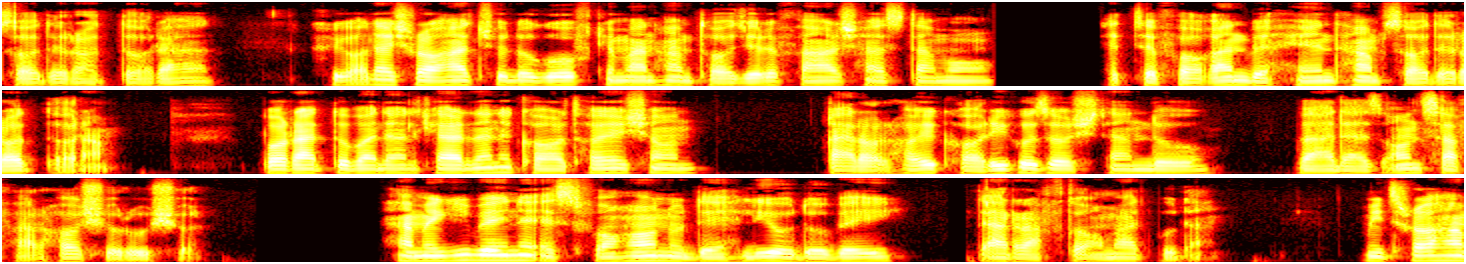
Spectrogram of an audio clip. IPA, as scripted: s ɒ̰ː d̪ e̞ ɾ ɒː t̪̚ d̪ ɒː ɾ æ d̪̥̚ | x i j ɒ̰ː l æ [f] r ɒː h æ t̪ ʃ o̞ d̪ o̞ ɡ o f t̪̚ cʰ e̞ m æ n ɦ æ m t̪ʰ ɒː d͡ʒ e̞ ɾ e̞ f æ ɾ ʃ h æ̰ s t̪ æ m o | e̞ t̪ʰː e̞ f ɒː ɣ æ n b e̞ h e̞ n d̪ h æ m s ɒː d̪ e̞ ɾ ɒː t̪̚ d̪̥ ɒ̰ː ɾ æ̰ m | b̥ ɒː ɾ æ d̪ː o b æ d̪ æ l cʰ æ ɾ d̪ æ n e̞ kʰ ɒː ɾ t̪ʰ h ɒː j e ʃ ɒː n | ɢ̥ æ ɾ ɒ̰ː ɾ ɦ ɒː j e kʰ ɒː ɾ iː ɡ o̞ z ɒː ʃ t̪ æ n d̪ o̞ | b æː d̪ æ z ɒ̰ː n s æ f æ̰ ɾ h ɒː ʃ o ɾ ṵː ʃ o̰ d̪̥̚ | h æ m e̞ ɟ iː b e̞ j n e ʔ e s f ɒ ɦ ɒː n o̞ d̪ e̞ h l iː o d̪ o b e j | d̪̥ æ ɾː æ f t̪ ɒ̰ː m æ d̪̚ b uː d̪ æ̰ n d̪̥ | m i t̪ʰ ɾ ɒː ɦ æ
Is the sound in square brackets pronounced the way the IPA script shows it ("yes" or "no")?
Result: no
